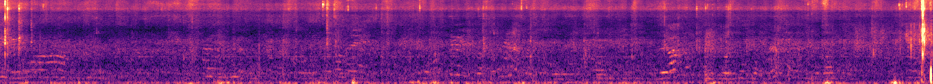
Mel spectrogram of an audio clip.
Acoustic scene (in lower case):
residential area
